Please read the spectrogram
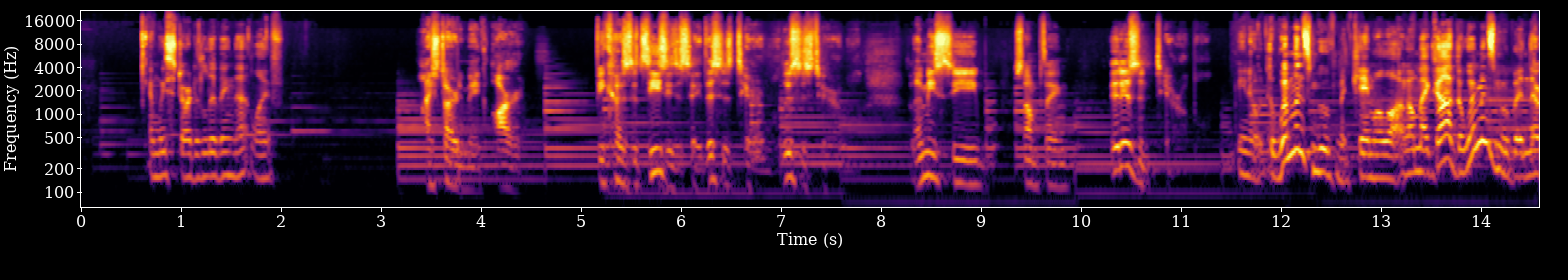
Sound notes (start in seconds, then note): none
